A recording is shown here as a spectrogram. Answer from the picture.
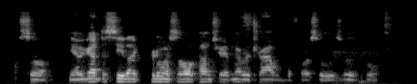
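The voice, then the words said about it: North Dakota accent. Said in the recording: “A lot of people say that I have an accent, but I know I do... I, I can already hear it.”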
